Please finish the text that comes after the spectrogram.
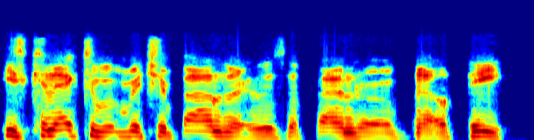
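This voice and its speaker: A man's voice: mid-range voice, steady tone, racing, fairly bright tone, no room sound, lo-fi sound. A man from Ireland with an Irish accent, hosting an interview in a conversational style. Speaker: podcast interviewer.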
